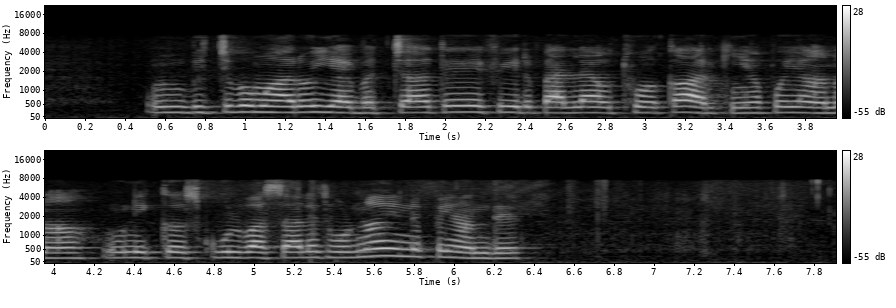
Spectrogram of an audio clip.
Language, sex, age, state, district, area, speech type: Dogri, female, 18-30, Jammu and Kashmir, Samba, rural, spontaneous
